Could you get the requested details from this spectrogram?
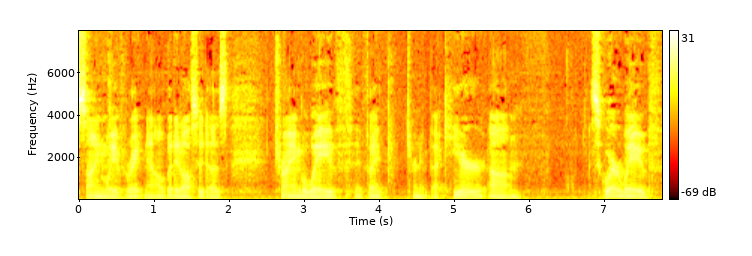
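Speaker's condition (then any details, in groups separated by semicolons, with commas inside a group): No condition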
